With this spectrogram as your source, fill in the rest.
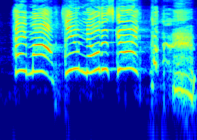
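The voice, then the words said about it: Squeaky Mickey Mouse-like cartoon voice. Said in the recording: “That was like Mickey Mouse doing an impression of someone doing a Mickey Mouse impression. ... That was exactly Elmo.”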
